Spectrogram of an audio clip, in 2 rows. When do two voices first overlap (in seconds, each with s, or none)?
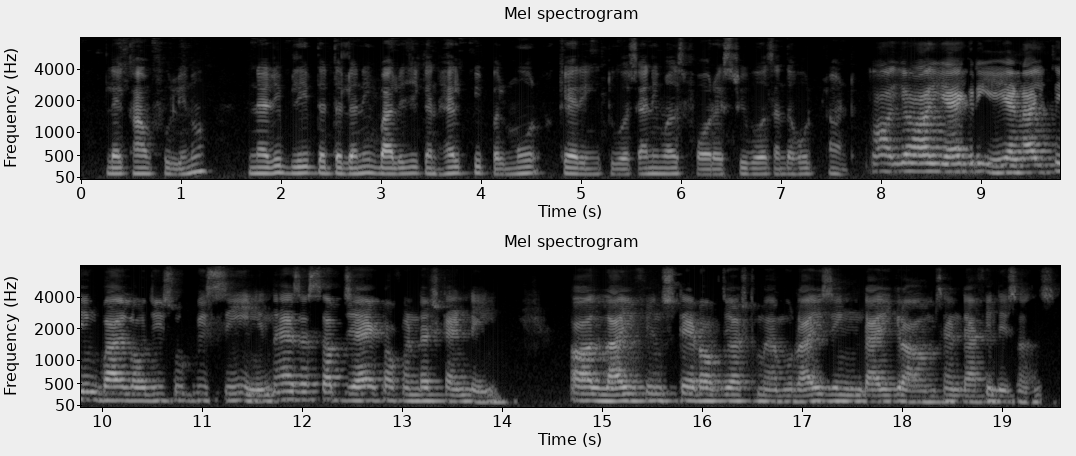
none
